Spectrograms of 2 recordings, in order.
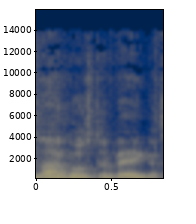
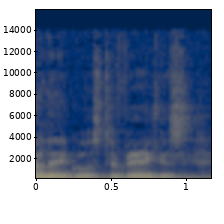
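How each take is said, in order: First: LA is said as one syllable, like 'la'. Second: LA is said as two separate letters. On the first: "he was calling it La Goes to Vegas" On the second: "I quite like L A Goes to Vegas"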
